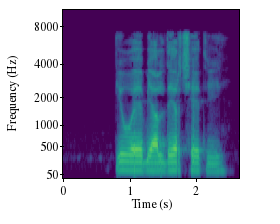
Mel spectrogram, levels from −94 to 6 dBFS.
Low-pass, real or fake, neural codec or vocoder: 7.2 kHz; real; none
